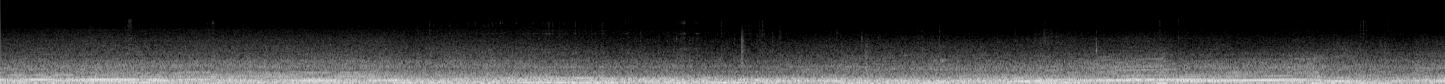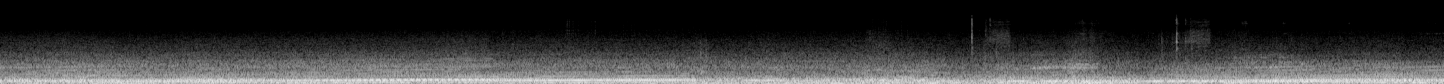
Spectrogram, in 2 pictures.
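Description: Mercedes-AMG A35's turbocharged 2.0-litre four-cylinder engine under hard track driving, heard from inside the cabin. Its pitch repeatedly climbs under full throttle and drops at gear changes and braking, with short lifts about 14 and 24 seconds in.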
